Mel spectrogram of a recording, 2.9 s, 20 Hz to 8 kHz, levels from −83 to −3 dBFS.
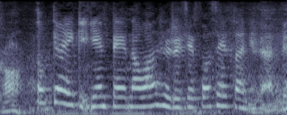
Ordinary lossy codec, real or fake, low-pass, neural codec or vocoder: none; fake; none; codec, 16 kHz, 2 kbps, X-Codec, WavLM features, trained on Multilingual LibriSpeech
